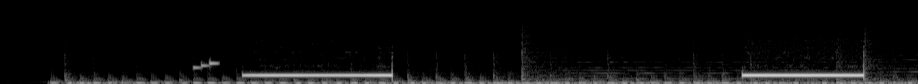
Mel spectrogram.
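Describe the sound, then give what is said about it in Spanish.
Ringback tone while placing a phone call: a couple of brief beeps, then two long, steady, mid-pitched tones separated by a pause, over a faint low hum. “Muy bien, pues llamando a Nicole.”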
